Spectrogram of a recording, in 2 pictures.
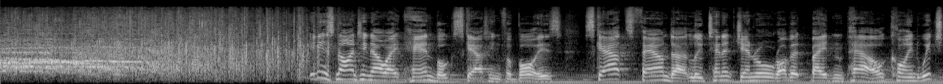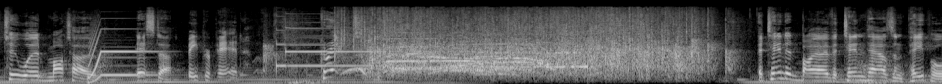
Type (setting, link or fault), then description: setting, live audience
